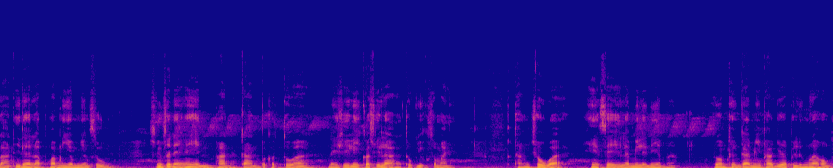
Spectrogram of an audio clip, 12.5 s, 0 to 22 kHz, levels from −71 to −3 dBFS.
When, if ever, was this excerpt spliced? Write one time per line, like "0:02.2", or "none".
0:07.7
